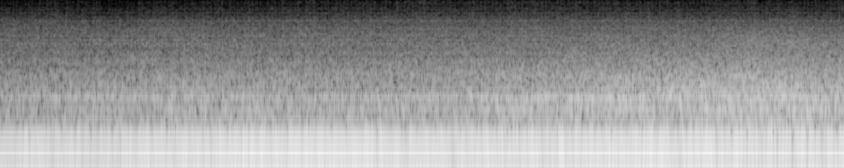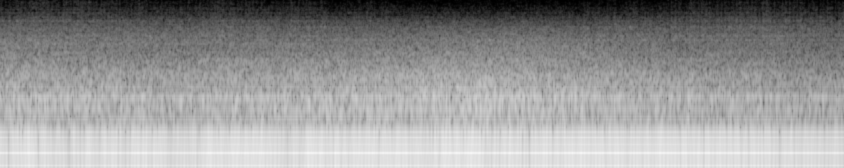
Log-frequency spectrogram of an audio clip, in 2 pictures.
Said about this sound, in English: Take a few breaths and turn your attention to the sound of the white noise and the fans moving in the background.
